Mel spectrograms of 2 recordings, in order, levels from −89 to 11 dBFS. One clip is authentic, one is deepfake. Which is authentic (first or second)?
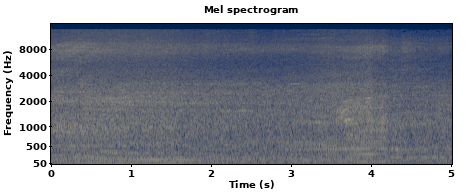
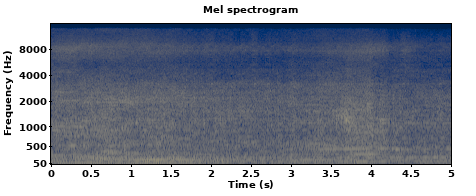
first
